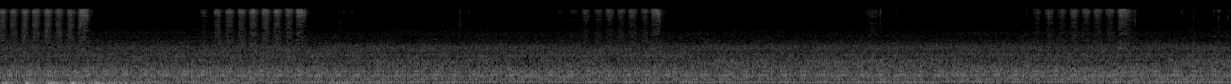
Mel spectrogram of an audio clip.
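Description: A nail file rasps against a fingernail in quick strokes.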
